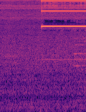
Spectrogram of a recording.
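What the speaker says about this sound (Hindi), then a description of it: "मल्टीमीटर की बीप आ रही है" Steady high electronic continuity beep from a multimeter as its probes touch an NTC thermistor, starting partway through and holding without a break over a low background hum.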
